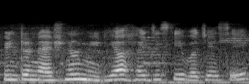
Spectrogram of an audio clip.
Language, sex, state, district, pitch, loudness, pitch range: Hindi, female, Haryana, Jhajjar, 220 Hz, -18 LUFS, 205-230 Hz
